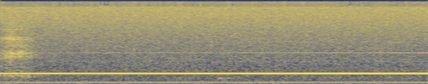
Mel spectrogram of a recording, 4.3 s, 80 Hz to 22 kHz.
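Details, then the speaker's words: 1935 Philco 54C speaker field coil being powered up from 2 mA toward 40 mA; the clean steady test tone with faint lower hum swells as the magnetic field strengthens, so the field coil works. "so if it's working the volume will go up because the magnetic field will be getting stronger so you help me listen for it also"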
